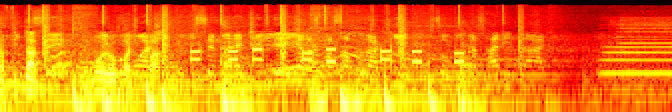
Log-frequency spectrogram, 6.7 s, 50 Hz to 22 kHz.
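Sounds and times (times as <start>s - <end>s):
speech: 0.2s - 5.5s
telephone keypad tones dialling a call: 1.9s - 4.7s.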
